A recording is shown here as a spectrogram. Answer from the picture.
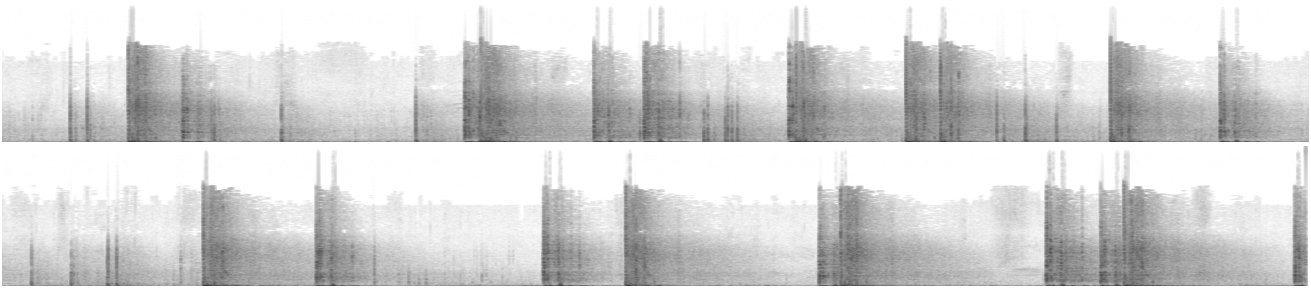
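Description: Aerial fireworks bursting in a professional display: about fifteen sharp bangs, roughly one every second or so and unevenly spaced, each trailing off in a rumbling echo.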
